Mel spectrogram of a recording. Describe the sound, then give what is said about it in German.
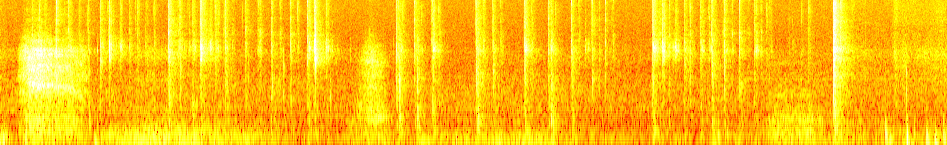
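Typing a password on a computer keyboard: a steady stream of sharp, irregular key clicks over about ten seconds, with a few louder keystrokes standing out and no talking. “Wenn ich jetzt wüsste, wie mein Passwort ist. Man muss auch tippen.”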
